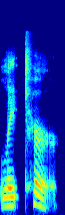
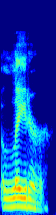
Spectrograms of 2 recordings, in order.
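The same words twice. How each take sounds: First: The T is a sharp, popped T sound. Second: The T is a soft, light D sound. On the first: The speaker calls it wrong. "we do not say" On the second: The speaker calls it right. "light D sound"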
